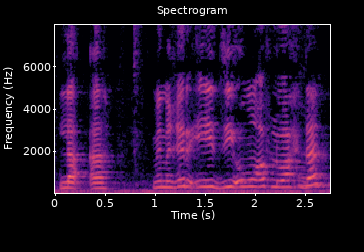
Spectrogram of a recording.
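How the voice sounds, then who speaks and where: A woman's voice: high voice, steady tone, a little fast, slight background noise. A young Egyptian mother at home, coaxing her baby in a sing-song, laughing way while she films. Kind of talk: home video chat with her children. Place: at home near the kitchen.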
